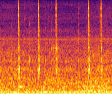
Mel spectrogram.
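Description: Faint light ticks, about two a second, over a low steady hum.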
